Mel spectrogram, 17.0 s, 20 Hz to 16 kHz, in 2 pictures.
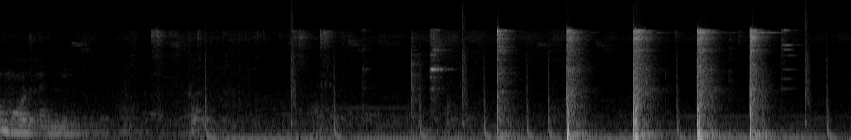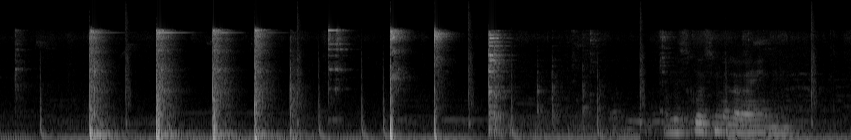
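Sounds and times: hammer striking steel on anvil: 4.1 - 13.7.

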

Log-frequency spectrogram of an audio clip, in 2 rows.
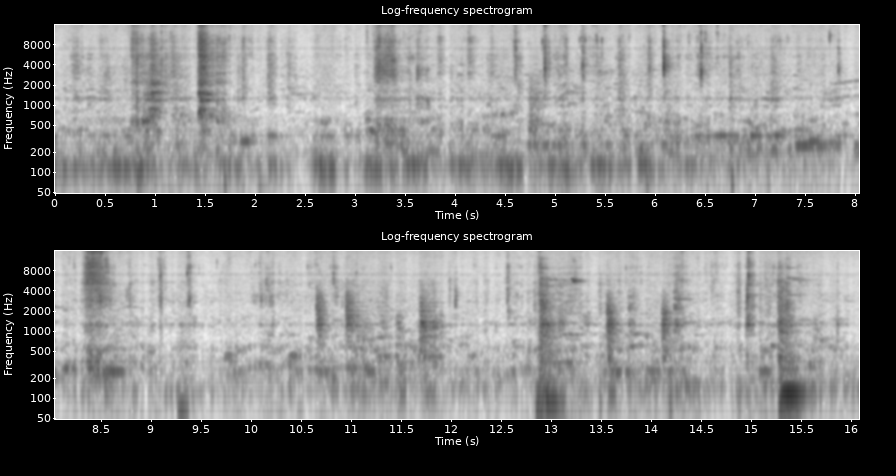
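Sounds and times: chewing and mouth smacks: 3.1 - 11.3.

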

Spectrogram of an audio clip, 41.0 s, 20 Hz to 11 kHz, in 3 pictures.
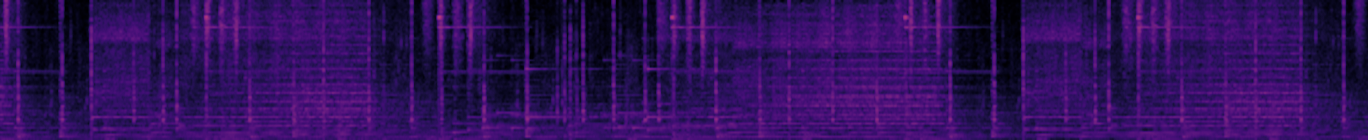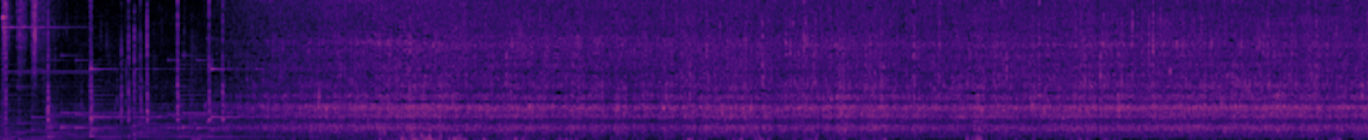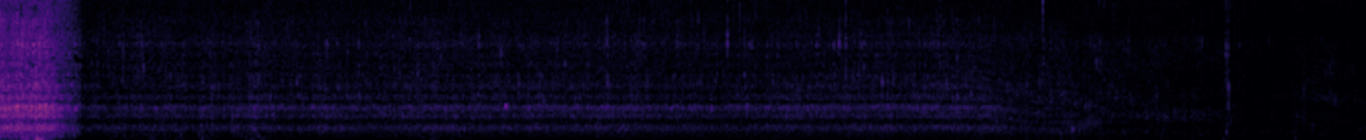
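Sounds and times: water rushing loudly: 15.8 - 28.2.

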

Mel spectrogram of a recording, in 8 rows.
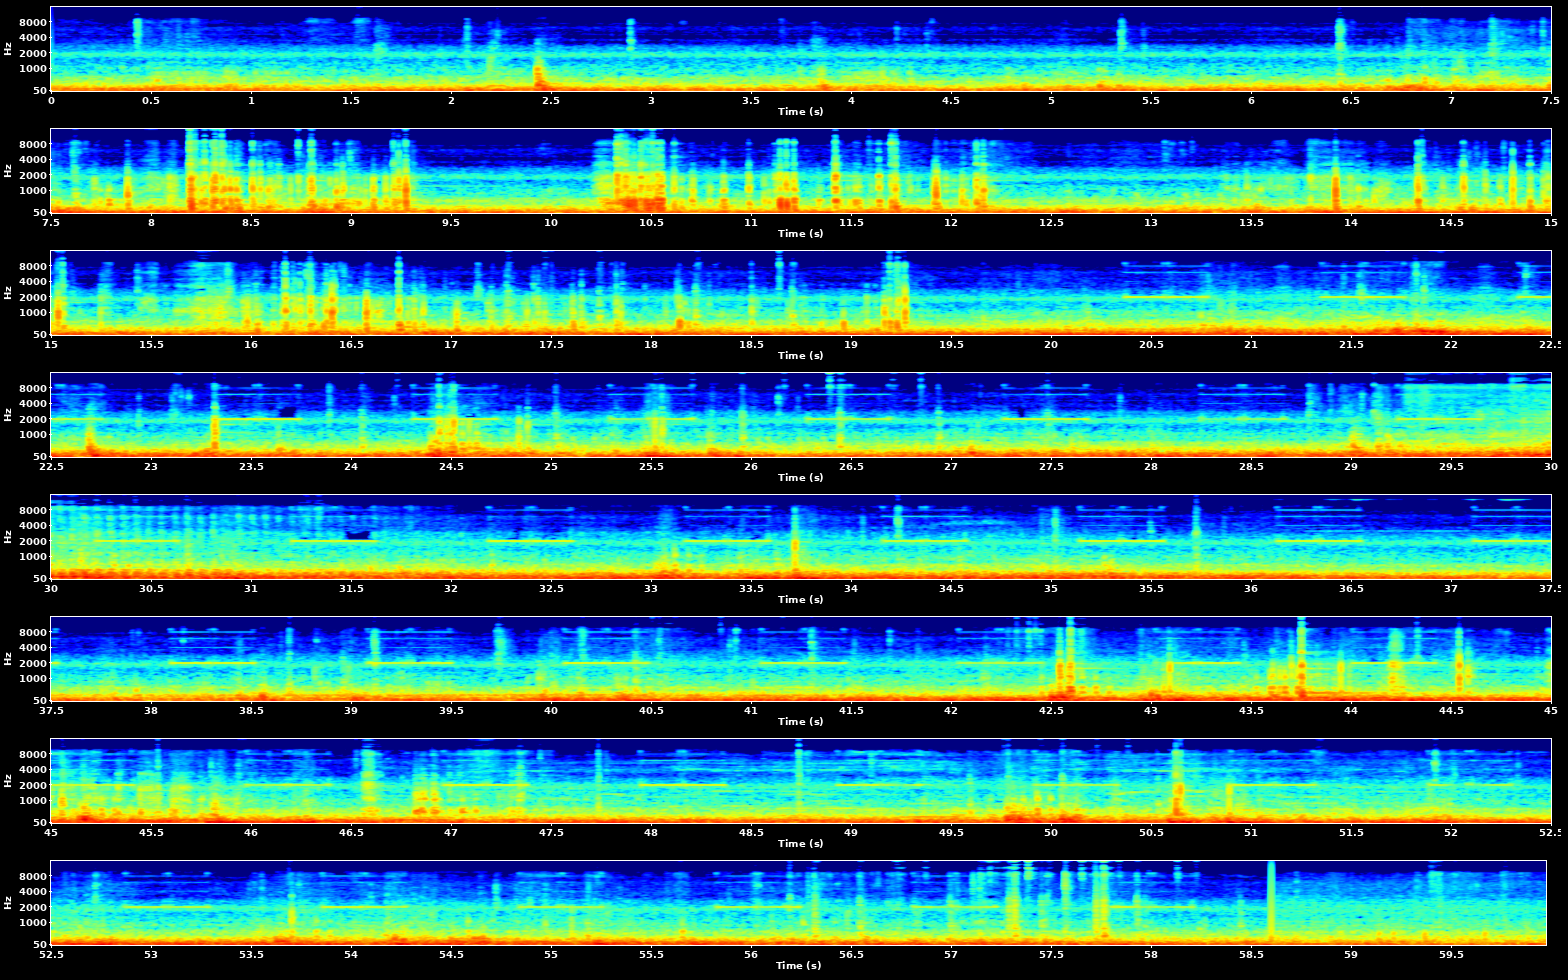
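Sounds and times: car road and engine rumble: 0.0 - 59.9
high repeating beep: 26.3 - 32.6, 47.0 - 55.2.

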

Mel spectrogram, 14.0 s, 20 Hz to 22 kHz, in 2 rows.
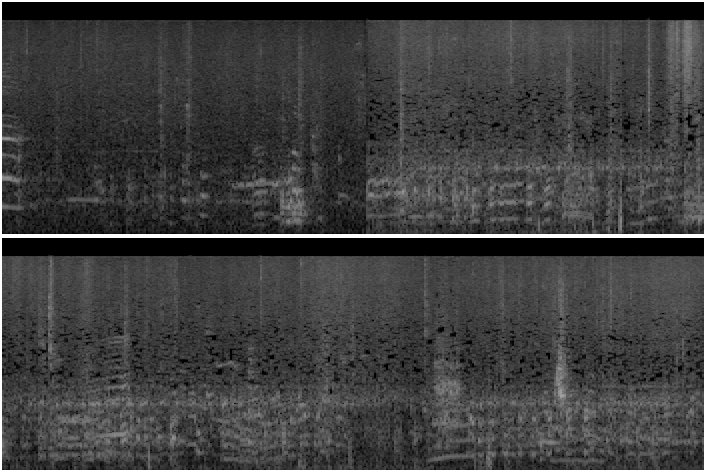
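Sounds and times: hens clucking: 0.0 - 14.0.

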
